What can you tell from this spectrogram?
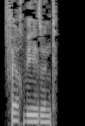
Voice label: "verwesend", German; adjectives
